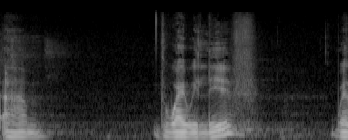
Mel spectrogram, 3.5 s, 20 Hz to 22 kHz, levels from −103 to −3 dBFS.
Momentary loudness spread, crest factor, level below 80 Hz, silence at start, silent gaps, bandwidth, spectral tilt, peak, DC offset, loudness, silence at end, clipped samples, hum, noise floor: 17 LU; 20 dB; -72 dBFS; 0 s; none; 15.5 kHz; -6.5 dB/octave; -22 dBFS; under 0.1%; -40 LUFS; 0 s; under 0.1%; none; -75 dBFS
